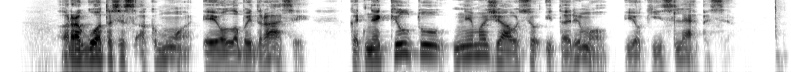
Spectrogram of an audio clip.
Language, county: Lithuanian, Šiauliai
